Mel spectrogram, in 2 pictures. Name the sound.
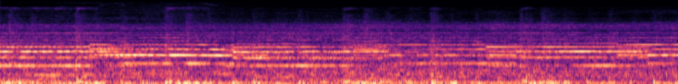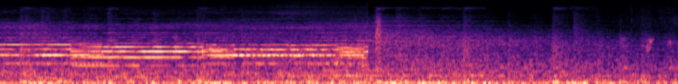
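fire service vehicles departing with sirens during a response-time drill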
